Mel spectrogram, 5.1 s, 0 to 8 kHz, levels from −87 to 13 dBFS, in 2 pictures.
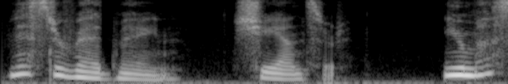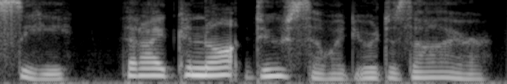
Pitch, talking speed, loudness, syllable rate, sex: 170 Hz, 190 wpm, -17 LUFS, 5.2 syllables/s, female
